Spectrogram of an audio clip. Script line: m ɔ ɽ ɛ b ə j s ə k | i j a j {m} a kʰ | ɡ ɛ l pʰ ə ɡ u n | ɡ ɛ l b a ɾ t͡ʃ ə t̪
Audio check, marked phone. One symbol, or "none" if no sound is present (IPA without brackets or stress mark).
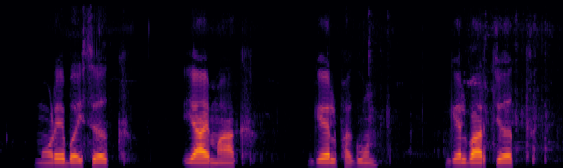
m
